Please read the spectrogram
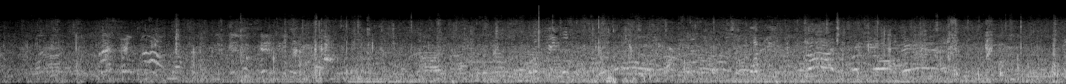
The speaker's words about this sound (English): So he's walking up to this event and you can hear people sort of on the edge screaming, and you can kind of see that security is handling people, and then come the boos. Then come the boos.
